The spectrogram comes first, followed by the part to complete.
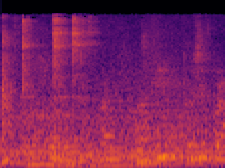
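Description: Short scratchy rustles, three or four in the first second, as a mallet is rubbed against hair, over low murmuring voices.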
